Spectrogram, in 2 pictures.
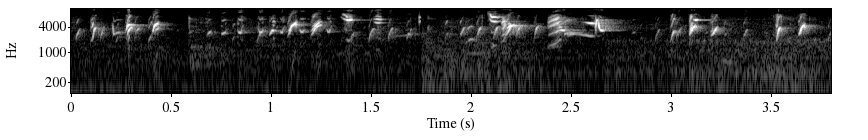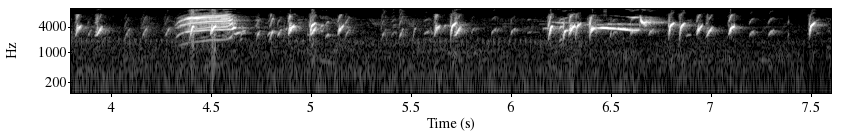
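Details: Goldfinch mixing its song, with quick twittering phrases, a sudden harsh broadband burst midway, then more bright, varied chattering notes.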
